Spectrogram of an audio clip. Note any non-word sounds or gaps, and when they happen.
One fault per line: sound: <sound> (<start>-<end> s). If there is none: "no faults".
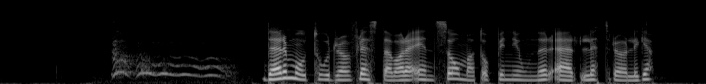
sound: bark (1.1-2.4 s)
